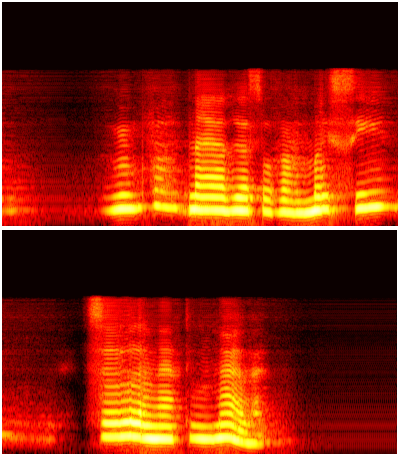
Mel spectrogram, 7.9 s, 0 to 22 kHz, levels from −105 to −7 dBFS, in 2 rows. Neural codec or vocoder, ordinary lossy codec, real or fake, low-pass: codec, 16 kHz, about 1 kbps, DyCAST, with the encoder's durations; AAC, 48 kbps; fake; 7.2 kHz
